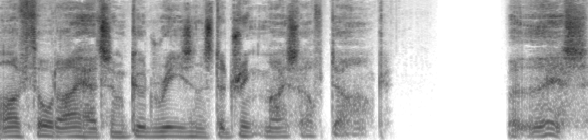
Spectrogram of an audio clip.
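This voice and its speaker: Putting on a character voice, a man speaks raspily at a medium pitch and a moderate pace with fairly even intonation. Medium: read story. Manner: wry.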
